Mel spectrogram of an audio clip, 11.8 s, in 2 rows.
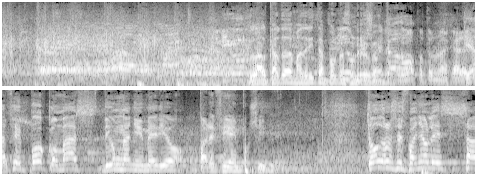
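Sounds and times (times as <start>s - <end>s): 
large crowd chanting a political slogan: 0.0s - 3.2s
speech: 3.1s - 9.6s, 10.5s - 11.8s.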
